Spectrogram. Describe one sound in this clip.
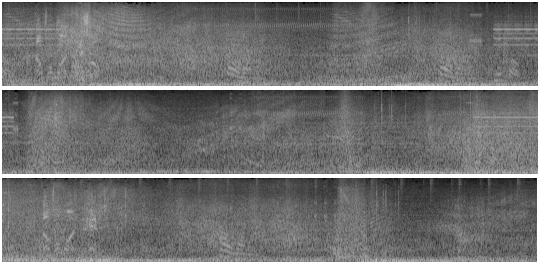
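Missiles whoosh away and explode.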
